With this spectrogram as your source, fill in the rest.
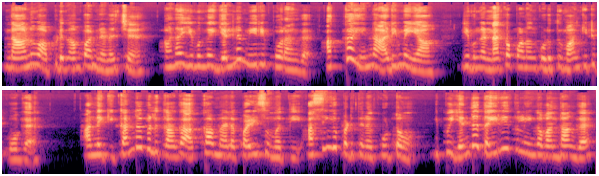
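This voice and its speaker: A woman voicing a fierce, outspoken young woman in an audio novel, giving sharp, defiant retorts. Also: high voice, animated, fairly quick.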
